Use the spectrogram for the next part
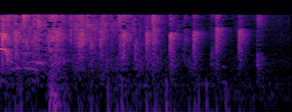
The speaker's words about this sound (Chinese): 我跟他鼓鼓掌。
